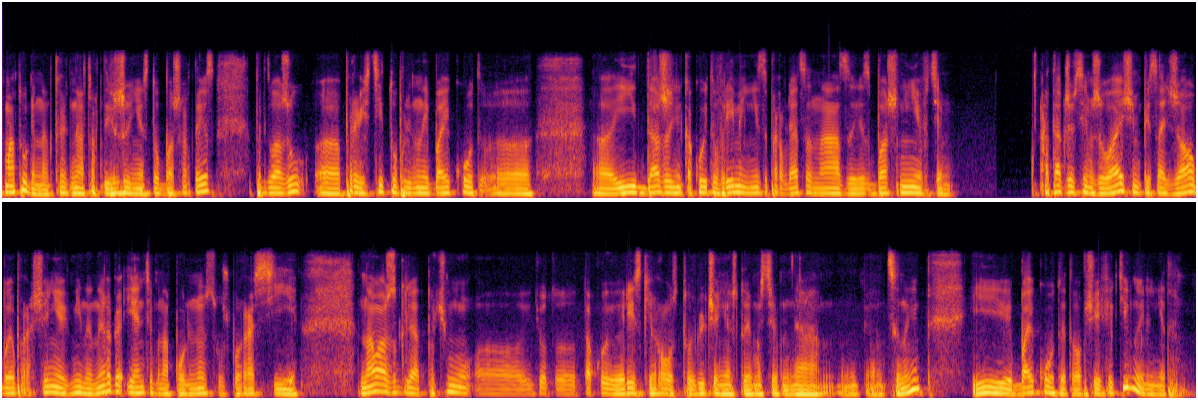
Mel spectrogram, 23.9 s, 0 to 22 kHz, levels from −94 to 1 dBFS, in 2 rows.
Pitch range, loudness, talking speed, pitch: 95-120 Hz, -14 LUFS, 140 wpm, 105 Hz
